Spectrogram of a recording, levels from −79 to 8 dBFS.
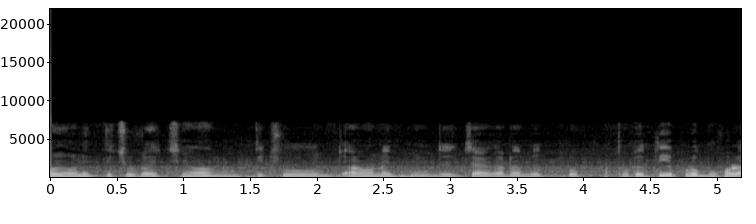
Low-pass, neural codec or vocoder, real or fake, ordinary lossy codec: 7.2 kHz; autoencoder, 48 kHz, 128 numbers a frame, DAC-VAE, trained on Japanese speech; fake; none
